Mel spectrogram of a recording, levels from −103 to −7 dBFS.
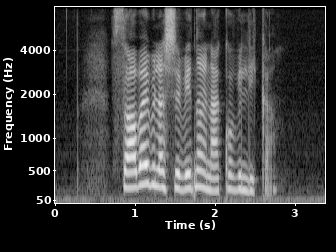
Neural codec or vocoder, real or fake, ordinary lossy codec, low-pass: none; real; none; none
